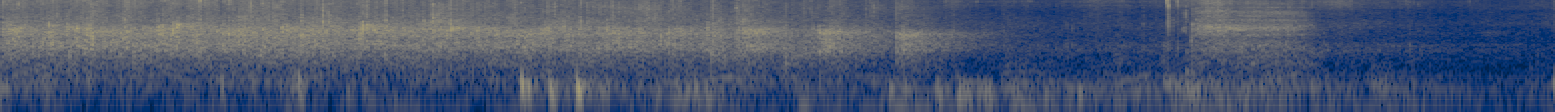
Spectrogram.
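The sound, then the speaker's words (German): An audience applauds steadily, a dense patter of clapping that holds strong for several seconds, then thins out and fades as individual claps trail off near the end. “Danke vielmals fürs Teilen, auch einen Applaus nochmal, dass du den Mut gehabt hast, auch dir.”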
